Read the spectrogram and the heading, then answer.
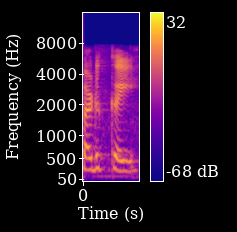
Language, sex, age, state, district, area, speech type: Tamil, female, 18-30, Tamil Nadu, Pudukkottai, rural, read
